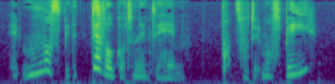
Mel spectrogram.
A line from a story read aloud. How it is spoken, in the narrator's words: the poor bride, trying desperately to stop the fighting and brawling, kept muttering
